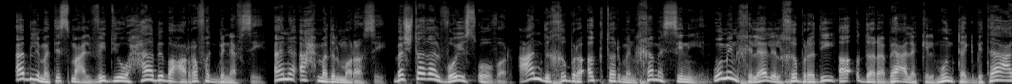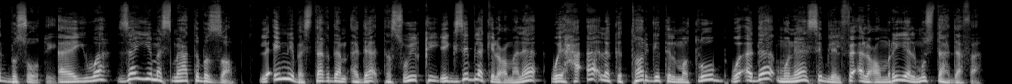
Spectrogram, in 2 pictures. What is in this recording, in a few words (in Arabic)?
عينة تسويقية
